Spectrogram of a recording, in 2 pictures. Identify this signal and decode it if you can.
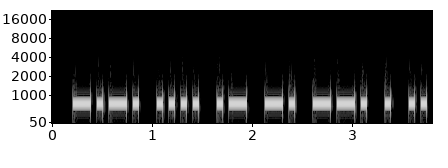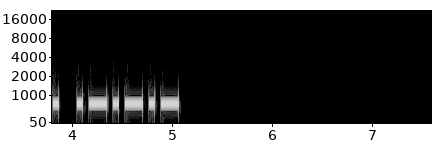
Morse code, heard as a keyed tone, about 20 wpm, 700 Hz. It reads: CHANGES.
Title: Sentences with 6-Word Phrases - 20wpm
